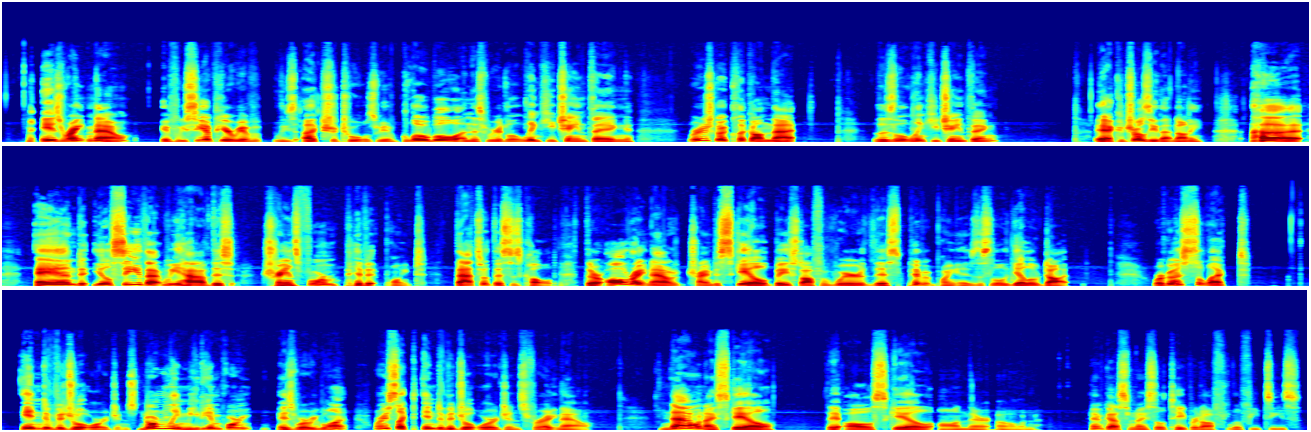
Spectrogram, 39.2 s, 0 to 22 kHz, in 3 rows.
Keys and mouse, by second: 7.5-20.1 drag, 24.6-31.1 drag, 31.6 middle click, 32.7 s, 36.7 click, 37.0-39.1 middle drag.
